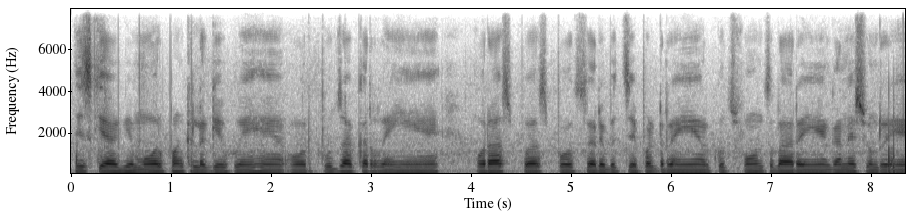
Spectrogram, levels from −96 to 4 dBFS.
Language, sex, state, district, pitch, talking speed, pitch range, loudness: Hindi, male, Rajasthan, Bikaner, 125 Hz, 215 wpm, 125-130 Hz, -17 LUFS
